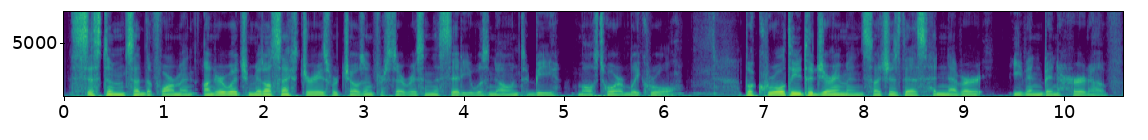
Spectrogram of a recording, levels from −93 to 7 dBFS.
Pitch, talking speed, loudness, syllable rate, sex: 95 Hz, 200 wpm, -20 LUFS, 5.9 syllables/s, male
